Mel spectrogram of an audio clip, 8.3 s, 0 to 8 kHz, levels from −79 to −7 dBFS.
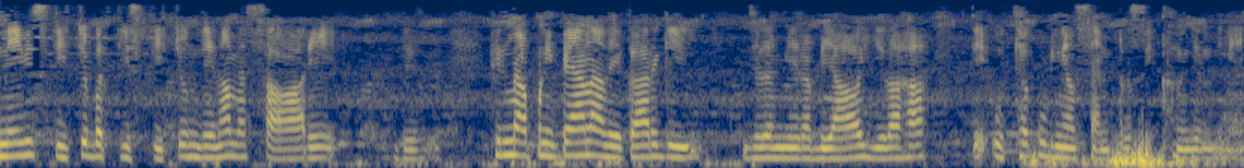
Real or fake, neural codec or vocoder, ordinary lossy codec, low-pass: real; none; MP3, 32 kbps; 7.2 kHz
